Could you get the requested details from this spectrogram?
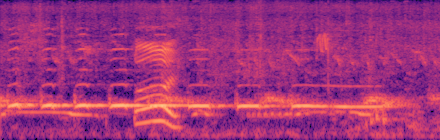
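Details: Zebra dove sings a slow cooing song, the anggungan pelan style: clear level coos repeated evenly, one drawn-out bending note in the middle. Faint other bird calls are in the background.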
